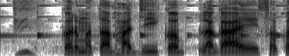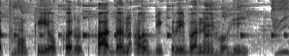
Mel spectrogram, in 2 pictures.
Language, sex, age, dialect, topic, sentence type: Chhattisgarhi, male, 18-24, Northern/Bhandar, agriculture, question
